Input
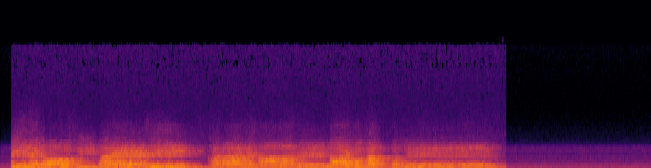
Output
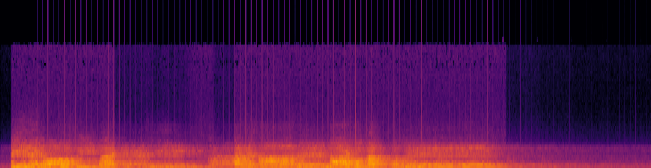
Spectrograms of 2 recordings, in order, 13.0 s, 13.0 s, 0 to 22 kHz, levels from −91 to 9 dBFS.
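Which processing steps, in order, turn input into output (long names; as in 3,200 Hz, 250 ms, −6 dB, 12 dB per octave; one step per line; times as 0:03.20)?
mains-hum notches 50/100/150/200/250 Hz
0:02.28–0:04.69: downward compressor, threshold −27 dBFS, peak gain reduction 12 dB
delay that swaps between a low-pass and a high-pass 346 ms, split 830 Hz, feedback 76%, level −13.5 dB
regular buffer underruns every 0.11 s, samples 128, zero, from 0:00.73
level +4.5 dB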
